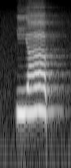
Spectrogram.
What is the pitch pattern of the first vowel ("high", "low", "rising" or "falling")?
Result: falling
